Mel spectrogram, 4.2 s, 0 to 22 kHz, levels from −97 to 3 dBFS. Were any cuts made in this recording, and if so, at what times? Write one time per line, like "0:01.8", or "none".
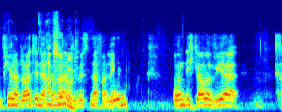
none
